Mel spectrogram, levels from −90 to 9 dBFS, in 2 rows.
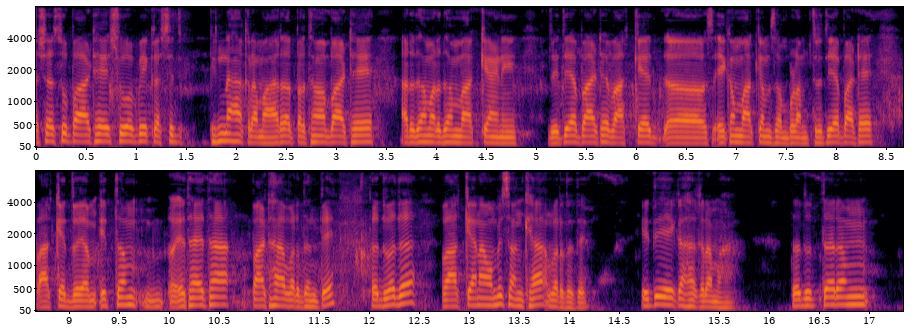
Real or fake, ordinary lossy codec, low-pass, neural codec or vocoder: fake; none; none; codec, 16 kHz, 16 kbps, FunCodec, trained on LibriTTS, 50 frames a second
